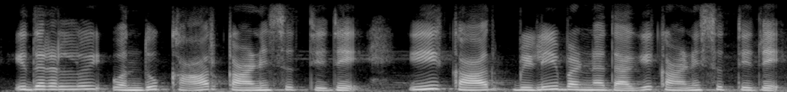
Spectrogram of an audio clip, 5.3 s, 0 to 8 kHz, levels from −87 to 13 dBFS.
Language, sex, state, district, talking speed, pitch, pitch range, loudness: Kannada, female, Karnataka, Bangalore, 100 wpm, 215 Hz, 200-250 Hz, -14 LUFS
